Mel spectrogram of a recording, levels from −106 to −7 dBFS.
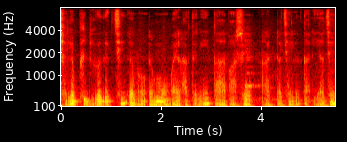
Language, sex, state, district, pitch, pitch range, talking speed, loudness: Bengali, male, West Bengal, North 24 Parganas, 130 Hz, 115-140 Hz, 165 wpm, -40 LUFS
